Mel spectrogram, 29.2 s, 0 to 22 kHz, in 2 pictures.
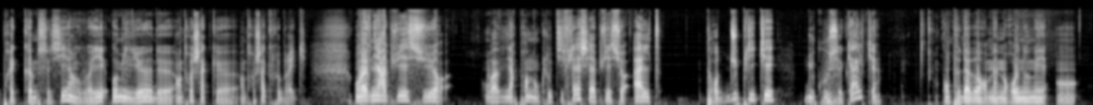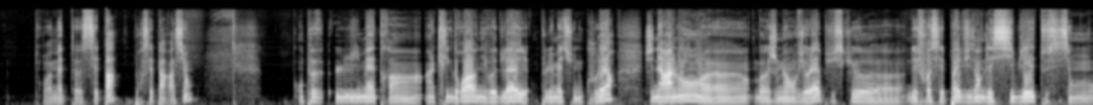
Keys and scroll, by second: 1.4 super++, 15.7-17.0 typing.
